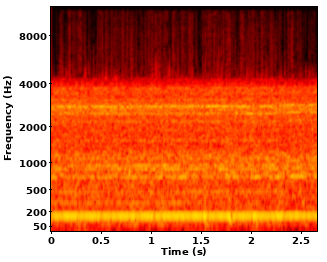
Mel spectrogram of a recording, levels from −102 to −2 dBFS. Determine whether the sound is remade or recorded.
recorded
